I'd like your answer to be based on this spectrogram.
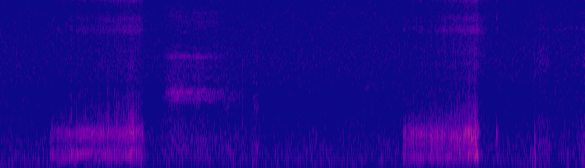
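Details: Two soft, raspy snores with a faint whistle between them from a sleeping Cavapoo puppy in a quiet room; snoring.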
